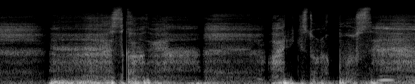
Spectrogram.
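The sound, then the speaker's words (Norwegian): Someone imitates heavy breathing and panting, a run of breathy, whispery huffs and sighs over about four seconds with no words. “Jeg veit ikke, men det er ikke normalt å stå der og puste og pese og liksom”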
